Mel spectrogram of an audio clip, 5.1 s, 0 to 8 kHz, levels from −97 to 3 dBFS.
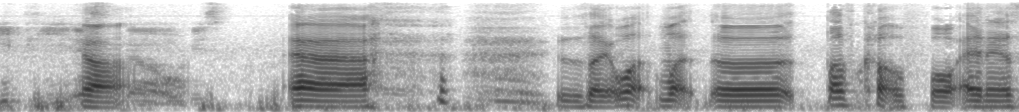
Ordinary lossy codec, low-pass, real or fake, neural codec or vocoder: AAC, 48 kbps; 7.2 kHz; real; none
